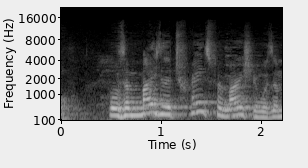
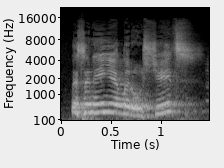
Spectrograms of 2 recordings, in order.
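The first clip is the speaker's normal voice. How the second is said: stressed mum snapping; 10 semitones higher than usual. Retold or imitated. Stressed mother threatening her kids at Christmas, high fed-up snap. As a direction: play the frazzled mother who's had enough. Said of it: "these words came out of her mouth".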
